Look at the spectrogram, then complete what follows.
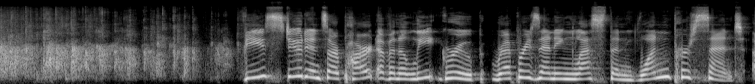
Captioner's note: applause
